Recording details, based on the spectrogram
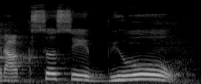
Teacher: જ્યારે ઓ વર્ણનું ઉચ્ચારણ કરવાનું હોય છે ત્યારે ઓ વર્ણ ઉપર થોડોક ભાર મૂકવામાં આવે છે. રાક્ષસેભ્યો એવું.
